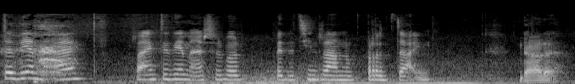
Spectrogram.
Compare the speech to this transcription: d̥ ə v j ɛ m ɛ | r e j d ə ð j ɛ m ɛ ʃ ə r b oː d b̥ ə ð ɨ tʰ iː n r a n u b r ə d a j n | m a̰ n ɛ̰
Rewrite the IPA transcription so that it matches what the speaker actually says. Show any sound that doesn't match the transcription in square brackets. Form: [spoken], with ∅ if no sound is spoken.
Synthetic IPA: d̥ ə [ð] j ɛ m ɛ | r [a] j d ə ð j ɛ m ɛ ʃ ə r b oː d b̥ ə ð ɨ tʰ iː n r a n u b r ə d a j n | [n] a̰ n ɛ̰

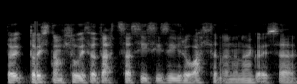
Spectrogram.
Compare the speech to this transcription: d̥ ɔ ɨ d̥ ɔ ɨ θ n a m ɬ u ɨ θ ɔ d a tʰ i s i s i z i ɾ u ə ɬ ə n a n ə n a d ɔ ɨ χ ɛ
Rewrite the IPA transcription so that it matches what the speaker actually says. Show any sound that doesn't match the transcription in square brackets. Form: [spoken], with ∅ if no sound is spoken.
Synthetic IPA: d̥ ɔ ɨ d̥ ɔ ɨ [s] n a m ɬ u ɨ θ ɔ d a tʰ [a] s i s i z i ɾ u [a] ɬ ə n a n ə n a [ɡ] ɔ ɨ [s] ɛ

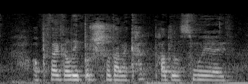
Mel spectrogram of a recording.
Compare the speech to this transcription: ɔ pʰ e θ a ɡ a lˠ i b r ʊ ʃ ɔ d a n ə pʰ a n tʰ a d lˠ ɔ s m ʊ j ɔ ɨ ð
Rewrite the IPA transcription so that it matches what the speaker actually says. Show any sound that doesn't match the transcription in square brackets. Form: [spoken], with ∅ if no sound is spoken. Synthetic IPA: ɔ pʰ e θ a ɡ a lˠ i b r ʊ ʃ ɔ d a n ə [kʰ] a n [pʰ] a d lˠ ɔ s m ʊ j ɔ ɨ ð

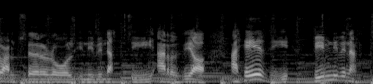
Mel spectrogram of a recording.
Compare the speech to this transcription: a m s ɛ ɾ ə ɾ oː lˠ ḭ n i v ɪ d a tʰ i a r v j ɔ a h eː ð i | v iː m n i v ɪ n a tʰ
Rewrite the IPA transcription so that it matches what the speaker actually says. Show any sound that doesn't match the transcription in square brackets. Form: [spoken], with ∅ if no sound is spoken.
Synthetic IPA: a m s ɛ ɾ ə ɾ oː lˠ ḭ n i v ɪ [n] a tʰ i a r [ð] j ɔ a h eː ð i | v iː m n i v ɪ n a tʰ

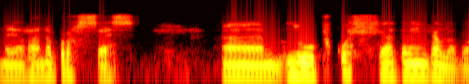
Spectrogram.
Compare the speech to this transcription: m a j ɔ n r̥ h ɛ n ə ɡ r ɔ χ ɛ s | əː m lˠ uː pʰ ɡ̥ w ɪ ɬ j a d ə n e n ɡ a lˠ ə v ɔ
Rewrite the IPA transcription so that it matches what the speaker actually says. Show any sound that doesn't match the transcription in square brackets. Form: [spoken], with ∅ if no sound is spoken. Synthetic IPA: m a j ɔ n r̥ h [a] n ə [b] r ɔ [s] ɛ s | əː m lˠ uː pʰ ɡ̥ w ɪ ɬ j a d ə n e n ɡ a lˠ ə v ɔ

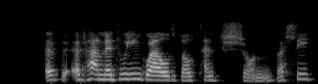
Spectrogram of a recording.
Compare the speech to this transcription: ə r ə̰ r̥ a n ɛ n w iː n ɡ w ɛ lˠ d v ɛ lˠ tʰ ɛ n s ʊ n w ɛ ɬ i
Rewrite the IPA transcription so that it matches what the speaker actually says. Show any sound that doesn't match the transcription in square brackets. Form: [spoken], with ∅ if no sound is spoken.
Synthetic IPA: ə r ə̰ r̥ a n ɛ [d] w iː n ɡ w ɛ lˠ d v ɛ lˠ tʰ ɛ n [ʃ] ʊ n [v] ɛ ɬ i

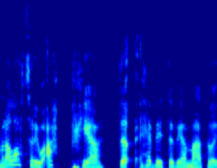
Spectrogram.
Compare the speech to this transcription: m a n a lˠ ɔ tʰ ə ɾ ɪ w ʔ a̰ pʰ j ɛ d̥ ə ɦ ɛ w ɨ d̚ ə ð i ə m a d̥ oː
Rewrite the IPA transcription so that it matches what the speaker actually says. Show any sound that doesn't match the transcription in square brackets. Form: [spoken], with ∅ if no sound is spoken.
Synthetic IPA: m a n a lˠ ɔ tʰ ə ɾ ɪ w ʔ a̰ pʰ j [a] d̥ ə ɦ ɛ [v] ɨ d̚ ə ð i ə m a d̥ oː

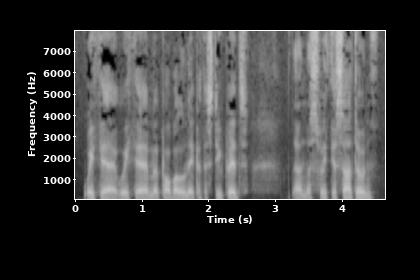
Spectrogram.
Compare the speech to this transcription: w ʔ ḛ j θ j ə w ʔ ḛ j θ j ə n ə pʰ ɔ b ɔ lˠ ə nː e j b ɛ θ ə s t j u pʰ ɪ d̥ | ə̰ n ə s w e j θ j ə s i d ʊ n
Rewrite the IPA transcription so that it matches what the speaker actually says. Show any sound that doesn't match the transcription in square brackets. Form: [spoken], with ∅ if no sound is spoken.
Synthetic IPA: w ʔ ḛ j θ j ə w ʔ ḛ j θ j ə [m] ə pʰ ɔ b ɔ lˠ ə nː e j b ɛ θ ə s t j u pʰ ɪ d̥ | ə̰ n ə s w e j θ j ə s [a] d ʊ n

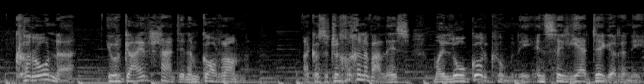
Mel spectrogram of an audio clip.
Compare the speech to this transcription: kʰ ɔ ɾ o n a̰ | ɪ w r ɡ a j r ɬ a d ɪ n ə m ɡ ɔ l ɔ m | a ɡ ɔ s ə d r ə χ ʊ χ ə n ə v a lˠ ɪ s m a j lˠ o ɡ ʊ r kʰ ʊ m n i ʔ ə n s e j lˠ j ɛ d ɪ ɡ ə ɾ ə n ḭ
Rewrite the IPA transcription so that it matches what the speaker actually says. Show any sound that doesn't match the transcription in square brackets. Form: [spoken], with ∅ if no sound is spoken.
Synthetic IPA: kʰ ɔ ɾ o n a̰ | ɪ w r ɡ a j r ɬ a d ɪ n ə m ɡ ɔ [ɾ] ɔ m | a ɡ ɔ s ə d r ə χ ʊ χ ə n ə v a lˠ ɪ s m a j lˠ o ɡ ʊ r kʰ ʊ m n i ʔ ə n s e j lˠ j ɛ d ɪ ɡ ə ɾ ə n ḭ

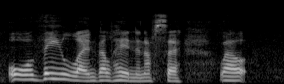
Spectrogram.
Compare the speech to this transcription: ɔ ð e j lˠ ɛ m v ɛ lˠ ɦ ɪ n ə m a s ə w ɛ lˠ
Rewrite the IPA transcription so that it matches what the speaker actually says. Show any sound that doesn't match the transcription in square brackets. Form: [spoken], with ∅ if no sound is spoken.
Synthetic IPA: ɔ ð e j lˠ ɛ [n] v ɛ lˠ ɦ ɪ n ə [n] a s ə w ɛ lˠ

